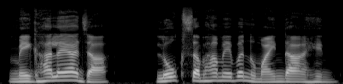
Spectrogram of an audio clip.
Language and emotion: Sindhi, neutral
